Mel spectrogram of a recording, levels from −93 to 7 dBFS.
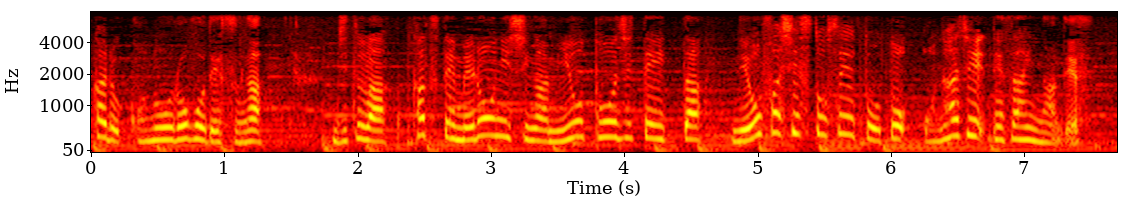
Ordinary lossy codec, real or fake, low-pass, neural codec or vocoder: none; real; 7.2 kHz; none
